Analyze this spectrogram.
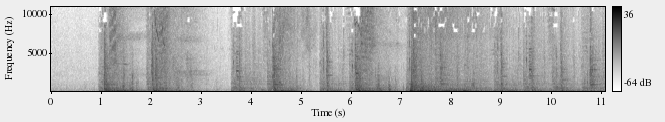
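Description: A pickaxe smashes repeatedly into a car with loud metallic crunches.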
